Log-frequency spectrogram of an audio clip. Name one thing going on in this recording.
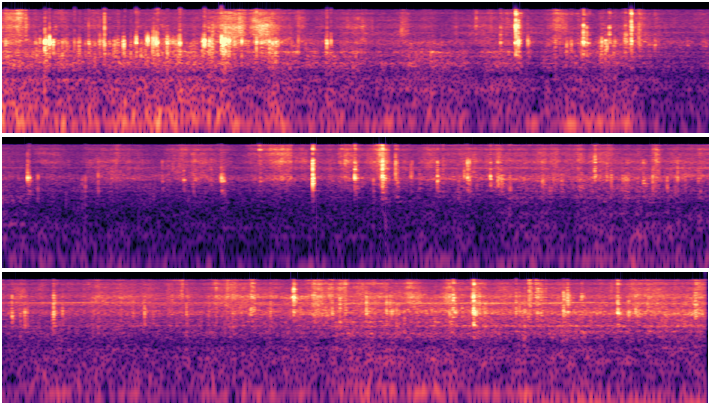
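A chairlift rattles and clicks as it runs along its cable.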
